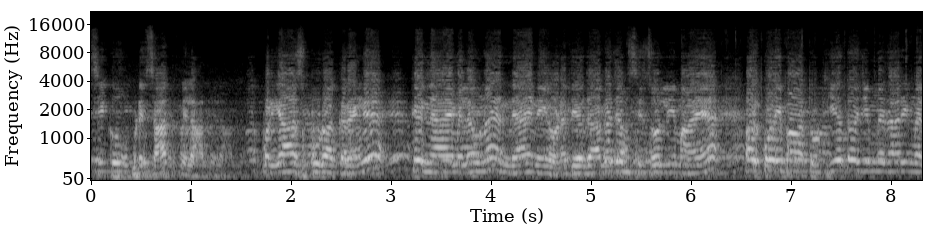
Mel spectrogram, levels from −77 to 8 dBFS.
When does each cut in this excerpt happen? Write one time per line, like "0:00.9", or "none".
0:01.7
